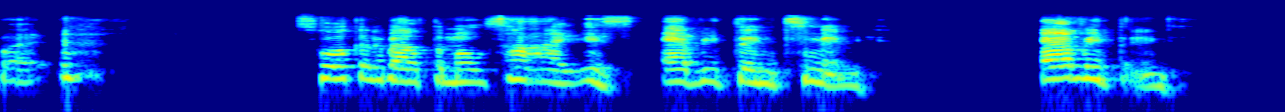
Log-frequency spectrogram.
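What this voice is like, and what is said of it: Emotional voice. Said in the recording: “getting emotional ... my raw emotion to come out”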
